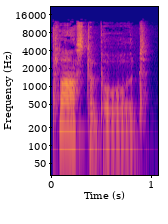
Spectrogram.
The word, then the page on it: plasterboard: British English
